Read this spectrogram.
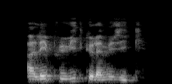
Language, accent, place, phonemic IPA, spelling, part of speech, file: French, France, Lyon, /a.le ply vit kə la my.zik/, aller plus vite que la musique, verb, LL-Q150 (fra)-aller plus vite que la musique.wav
- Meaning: to be hasty, to get ahead of oneself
